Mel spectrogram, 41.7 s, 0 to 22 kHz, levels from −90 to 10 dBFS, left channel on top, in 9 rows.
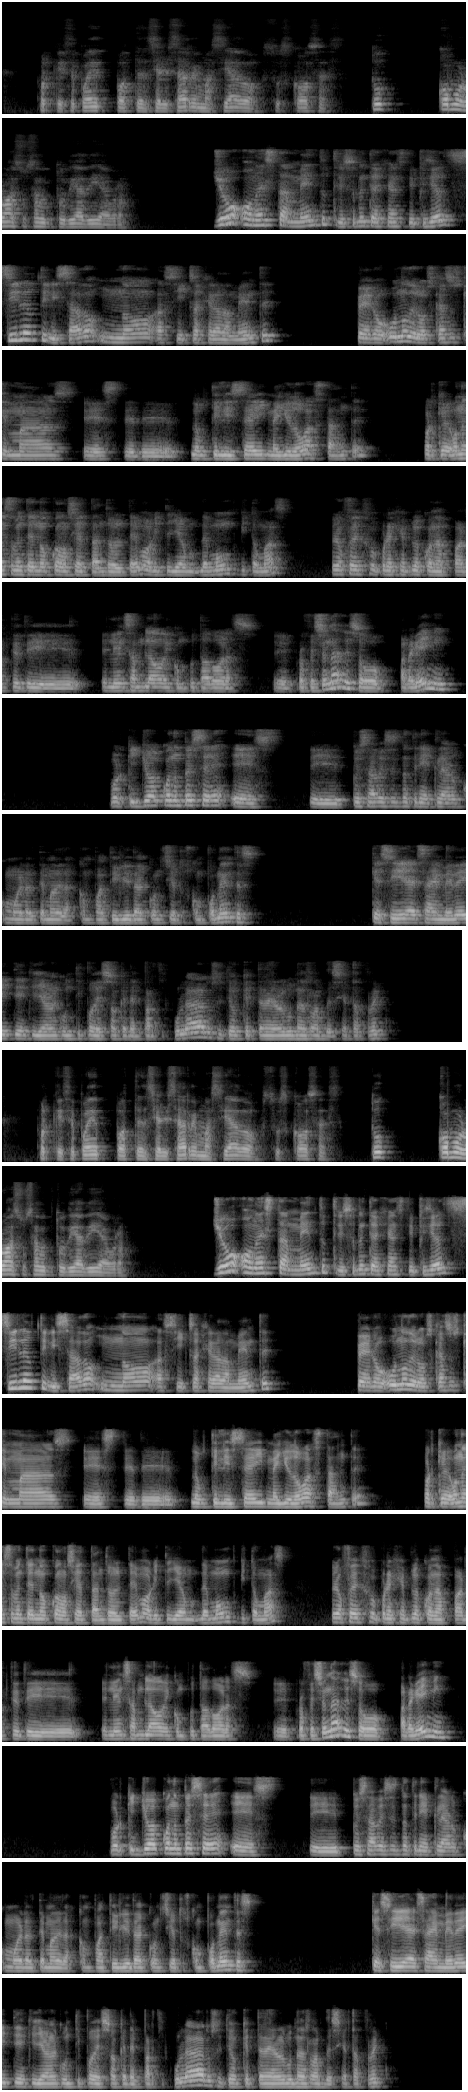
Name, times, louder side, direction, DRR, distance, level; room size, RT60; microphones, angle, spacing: voice 1, 0.4-3.4 3.7-3.9 4.4-5.9, right 6 dB, 55° right, 0.3 m, -28 dB
voice 2, 6.8-12.0 12.8-17.6 18.1-21.4 21.9-27.7 28.9-30.6 30.9-35.0 36.2-41.0, right 4 dB, 85° right, 0.7 m, -26 dB
6.2 x 5.8 x 2.6 m
head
